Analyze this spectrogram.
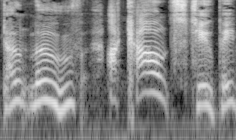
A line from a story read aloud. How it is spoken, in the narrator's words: she cried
